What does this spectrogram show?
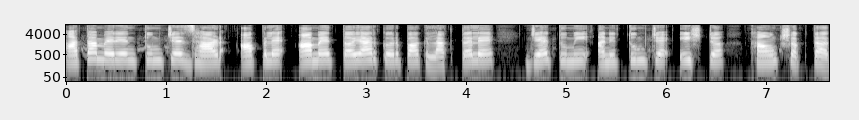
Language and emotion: Goan Konkani, neutral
